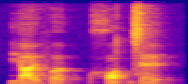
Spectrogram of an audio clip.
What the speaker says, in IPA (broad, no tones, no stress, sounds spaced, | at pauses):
j a ɪ̯ f ə | x ɔ t d͡z e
